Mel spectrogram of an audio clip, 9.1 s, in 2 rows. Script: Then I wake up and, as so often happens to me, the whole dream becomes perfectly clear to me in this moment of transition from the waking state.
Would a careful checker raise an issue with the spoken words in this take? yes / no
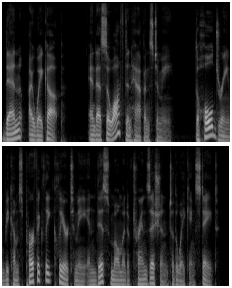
yes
